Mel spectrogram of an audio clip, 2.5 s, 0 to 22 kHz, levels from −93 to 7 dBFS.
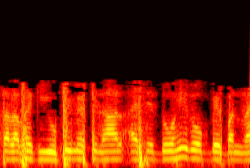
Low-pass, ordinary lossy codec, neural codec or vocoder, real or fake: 3.6 kHz; MP3, 16 kbps; none; real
